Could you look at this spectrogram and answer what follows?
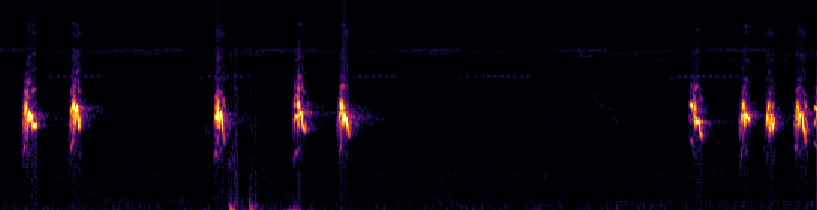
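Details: Young sooty-headed bulbul, three months old, calling to set off singing in other bulbuls; clear separate chirps, a quiet gap, then a quick string of five notes.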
